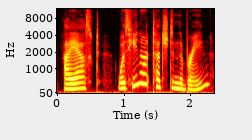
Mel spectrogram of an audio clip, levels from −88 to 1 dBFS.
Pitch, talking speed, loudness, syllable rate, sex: 255 Hz, 230 wpm, -16 LUFS, 6.0 syllables/s, female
